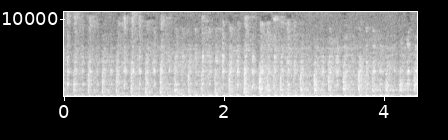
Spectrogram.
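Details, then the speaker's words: 1999 Yamaha Bear Tracker 250 ATV, cold, after fuel flush and carb cleaning, no choke: small single thumps at idle with wavering beat, sagging and surging, struggling to stay lit; rough idle, owner suspects junk still in carb. "It's having a little hard time. It might still have a little junk in it."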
